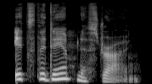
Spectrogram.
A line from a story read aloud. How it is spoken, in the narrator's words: replied Joe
